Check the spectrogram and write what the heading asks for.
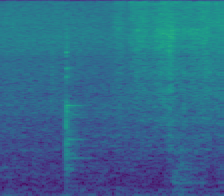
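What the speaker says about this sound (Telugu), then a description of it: "చూడండి ఉల్లిపాయ అయితే దూరగా వేగింది కదా, ఇప్పుడైతే పాలకూర అయితే వేసేస్తున్నాను." Spinach dropped into a pan of frying onions, a soft thump and a burst of sizzle, then a steady crackling fry at close range, with no talking.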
